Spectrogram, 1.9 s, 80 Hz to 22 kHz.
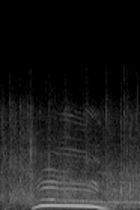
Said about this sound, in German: Sollen wir denen mal einen großen Applaus geben? Ja? 1, 2, 3.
